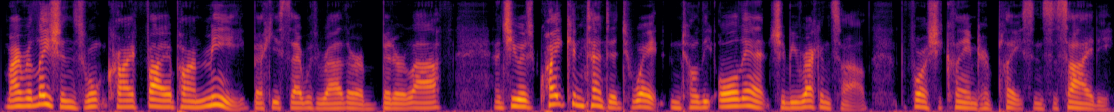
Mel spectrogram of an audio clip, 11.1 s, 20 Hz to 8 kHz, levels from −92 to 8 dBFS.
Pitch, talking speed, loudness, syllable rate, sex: 150 Hz, 190 wpm, -21 LUFS, 5.3 syllables/s, male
